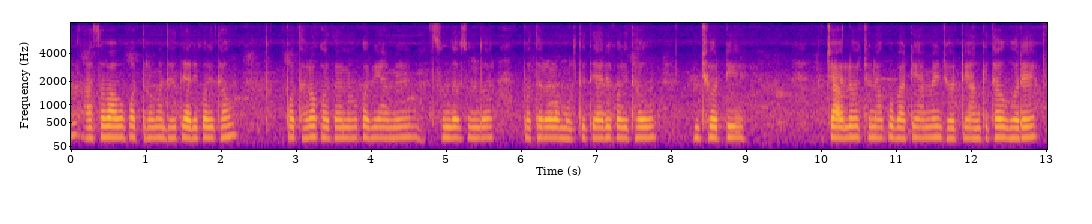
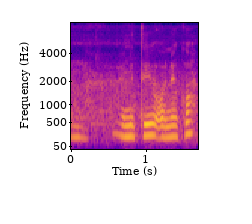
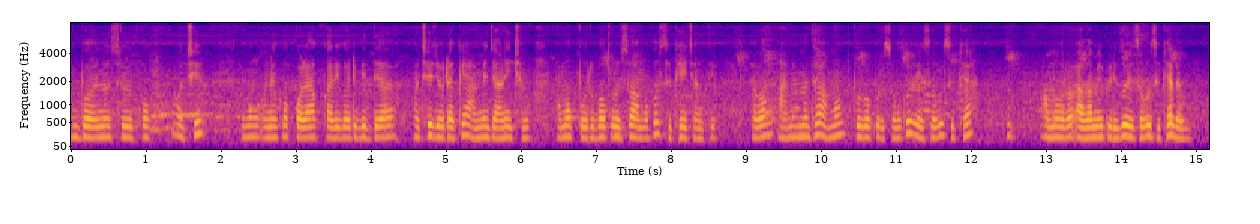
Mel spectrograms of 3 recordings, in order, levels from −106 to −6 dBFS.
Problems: none marked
